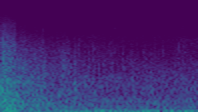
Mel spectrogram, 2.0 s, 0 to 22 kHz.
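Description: Explosive artillery shells striking infantry in Total War: Shogun 2 Fall of the Samurai, a heavy boom at the start followed by a rumbling, crackling wash of impacts and distant gunfire.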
